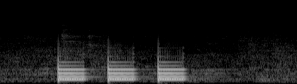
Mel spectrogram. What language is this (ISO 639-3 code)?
est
